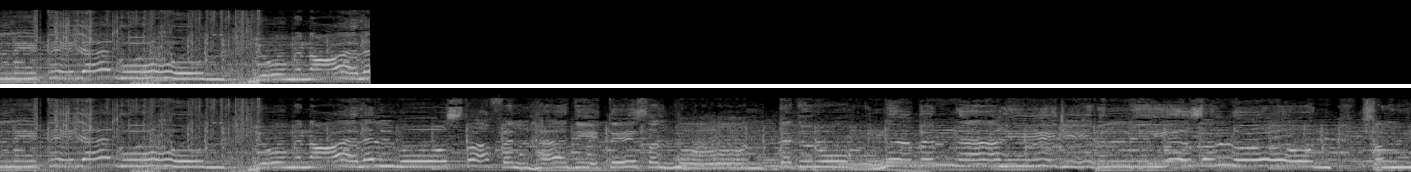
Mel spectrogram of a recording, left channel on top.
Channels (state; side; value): drops out; left; at 3.7 s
